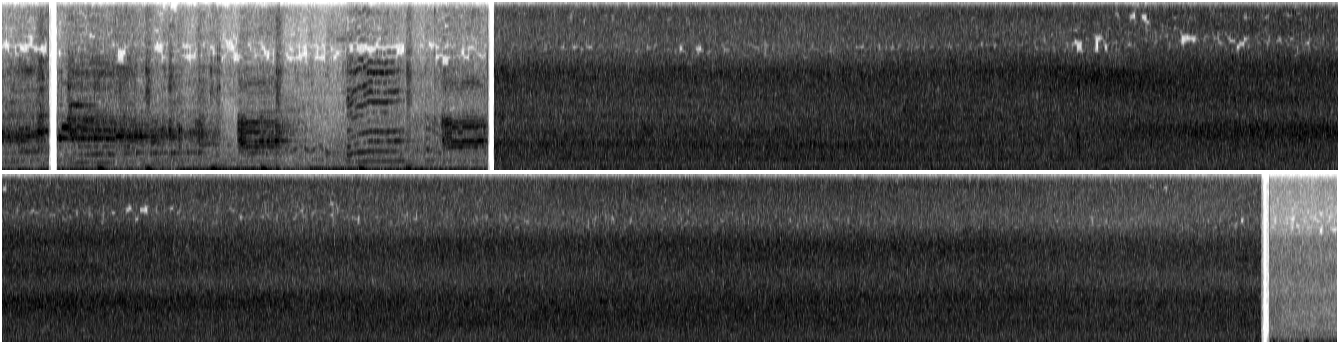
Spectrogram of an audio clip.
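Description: Music with a beat for about the first five seconds, then a sudden cut to the steady rush of water spilling over small stone cascades into a stream.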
